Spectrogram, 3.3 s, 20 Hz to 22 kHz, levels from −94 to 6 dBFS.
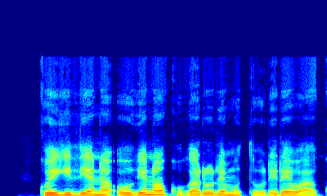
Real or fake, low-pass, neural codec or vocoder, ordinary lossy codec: real; 14.4 kHz; none; Opus, 32 kbps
